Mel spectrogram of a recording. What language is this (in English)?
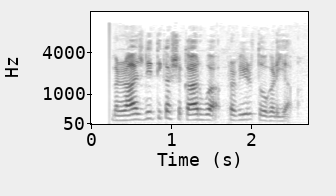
Hindi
